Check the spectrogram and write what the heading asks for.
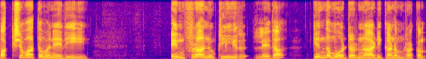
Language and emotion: Telugu, neutral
